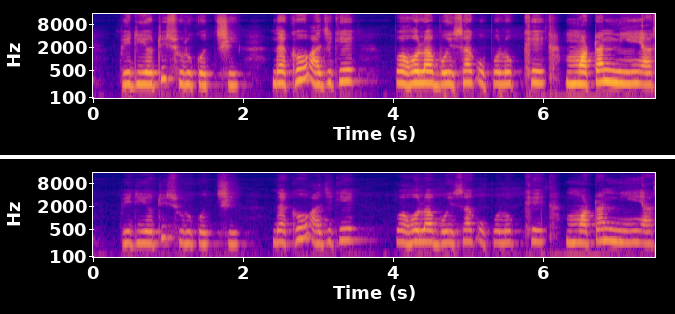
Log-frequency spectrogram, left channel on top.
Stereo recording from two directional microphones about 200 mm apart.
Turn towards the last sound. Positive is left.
turn(degrees=55)  # may be behind; listen again after turning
